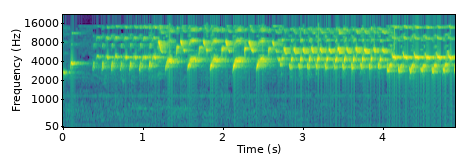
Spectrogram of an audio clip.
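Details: Clean Málaga-copy song from a goldfinch hybrid, meant to get males singing and help chicks learn it: a continuous, lively run of high, tinkling twitters and buzzy trills that grows louder throughout.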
